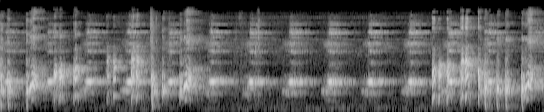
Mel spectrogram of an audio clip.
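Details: White-breasted waterhen call played to lure birds: a run of steady, repeated nasal notes between rougher grating bursts at both the start and the end.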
